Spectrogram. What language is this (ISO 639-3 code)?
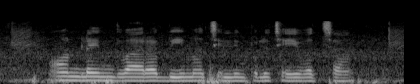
tel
